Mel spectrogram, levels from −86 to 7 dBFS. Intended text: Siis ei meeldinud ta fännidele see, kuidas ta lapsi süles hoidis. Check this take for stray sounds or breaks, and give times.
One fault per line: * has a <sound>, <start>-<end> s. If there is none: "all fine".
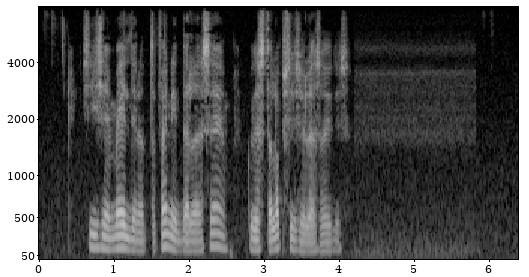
all fine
